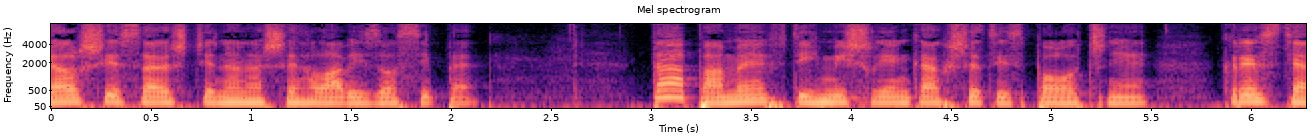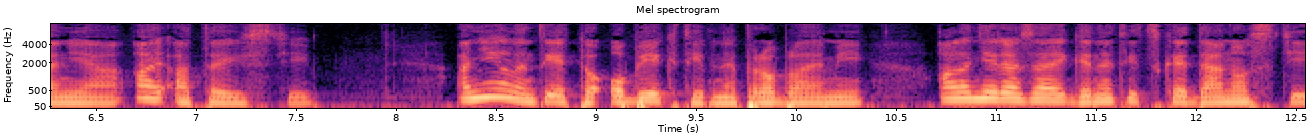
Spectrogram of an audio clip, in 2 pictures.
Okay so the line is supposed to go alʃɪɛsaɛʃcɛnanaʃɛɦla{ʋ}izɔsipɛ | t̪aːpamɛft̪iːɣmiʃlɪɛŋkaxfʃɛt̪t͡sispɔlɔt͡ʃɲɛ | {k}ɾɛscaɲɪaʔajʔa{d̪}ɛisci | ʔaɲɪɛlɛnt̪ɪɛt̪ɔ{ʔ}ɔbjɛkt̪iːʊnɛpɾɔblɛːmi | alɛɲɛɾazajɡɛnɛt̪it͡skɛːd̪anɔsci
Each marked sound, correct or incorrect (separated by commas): correct, correct, incorrect, correct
